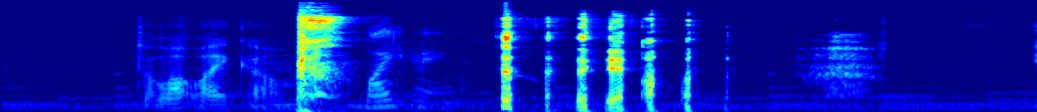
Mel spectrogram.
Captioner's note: laughing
